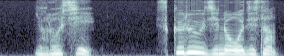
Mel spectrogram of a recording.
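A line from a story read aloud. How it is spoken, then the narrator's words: Shouted by a group. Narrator (Japanese): と彼らは叫んだ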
